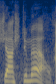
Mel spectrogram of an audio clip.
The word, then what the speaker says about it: Duhamel: I even said it's Josh Duhamel, even though it's spelled Duhamel, D-U-H-A-M-E-L. But it's Josh Duhamel.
